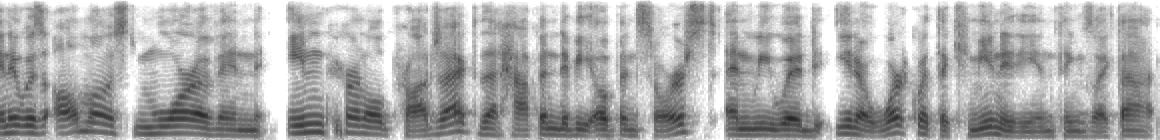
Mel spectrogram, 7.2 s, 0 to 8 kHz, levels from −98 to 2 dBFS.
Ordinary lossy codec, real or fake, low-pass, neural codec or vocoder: Opus, 16 kbps; fake; 7.2 kHz; codec, 16 kHz, 4.8 kbps, FACodec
